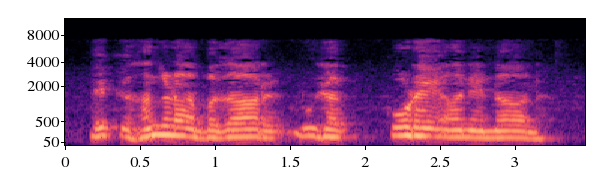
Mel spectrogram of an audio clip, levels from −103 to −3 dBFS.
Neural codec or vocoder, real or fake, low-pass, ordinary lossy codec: none; real; 7.2 kHz; AAC, 32 kbps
